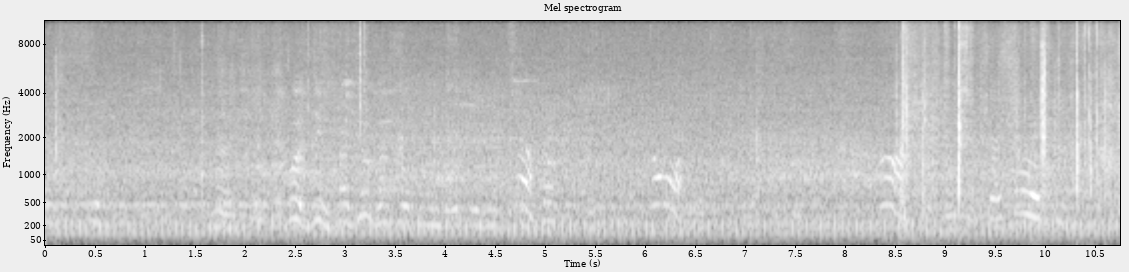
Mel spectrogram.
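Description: Faint outdoor background with scattered short sounds that rise and fall in pitch, and a few sharp clicks near the end.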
